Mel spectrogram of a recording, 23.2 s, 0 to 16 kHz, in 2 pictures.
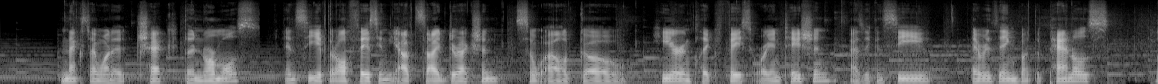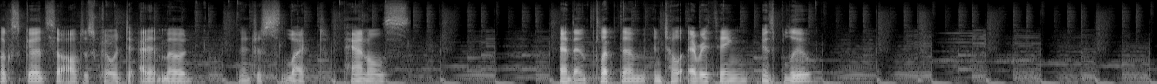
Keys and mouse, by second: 1.1 click, 6.2-8.0 drag, 9.0 shift+middle drag, 10.0-10.7 middle drag, 13.2 click, 13.9 middle click, 14.5 shift+middle click, 14.8 middle click, 15.7 middle click, 17.2-18.4 drag, 19.1 a, 20.2 middle click, 20.6 click, 21.0 middle click, 21.5 middle click, 23.0 middle click.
